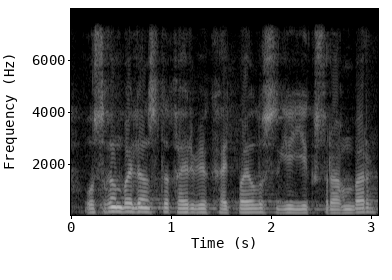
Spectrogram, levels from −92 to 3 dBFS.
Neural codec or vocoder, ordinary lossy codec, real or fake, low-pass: none; none; real; 7.2 kHz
